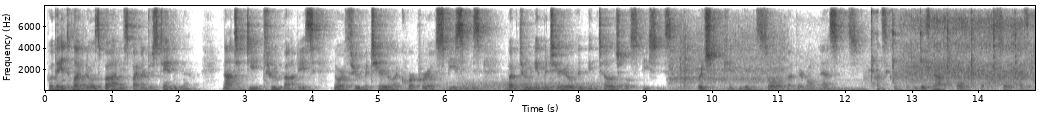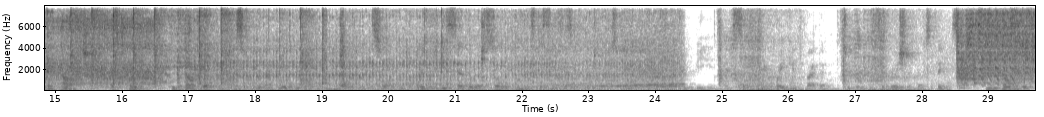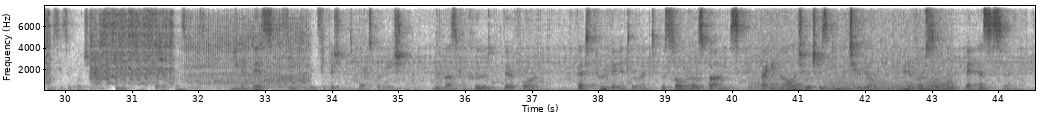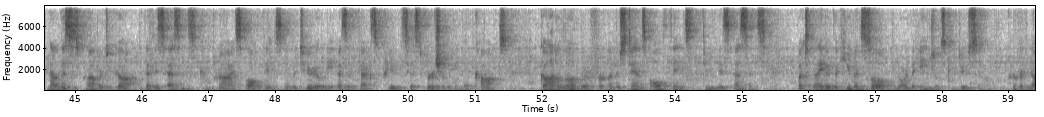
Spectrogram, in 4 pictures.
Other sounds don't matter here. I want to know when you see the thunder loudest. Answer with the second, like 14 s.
43 s.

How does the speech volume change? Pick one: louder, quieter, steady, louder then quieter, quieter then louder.
quieter then louder.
